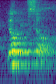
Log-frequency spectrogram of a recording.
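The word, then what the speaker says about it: ようこそ: And in Japanese, how do you pronounce this? yokuso.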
